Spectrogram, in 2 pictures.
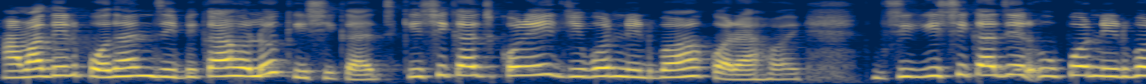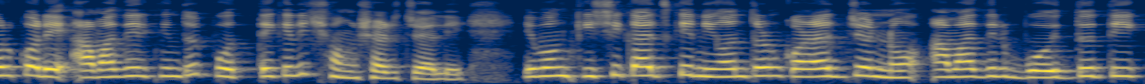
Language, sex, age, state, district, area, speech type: Bengali, female, 30-45, West Bengal, North 24 Parganas, rural, spontaneous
